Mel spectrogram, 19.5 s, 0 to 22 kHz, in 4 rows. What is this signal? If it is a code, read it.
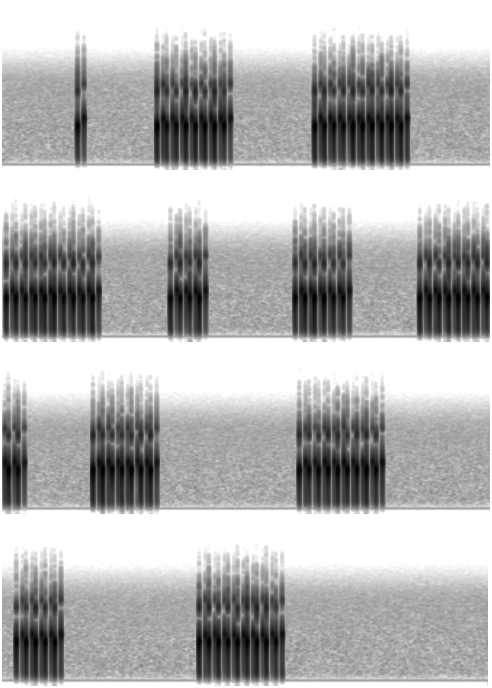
Pulse dialling, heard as clicks on a phone line, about 10 pulses a second, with hum. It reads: 1 8 0 0 4 6 0 7 9 5 9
